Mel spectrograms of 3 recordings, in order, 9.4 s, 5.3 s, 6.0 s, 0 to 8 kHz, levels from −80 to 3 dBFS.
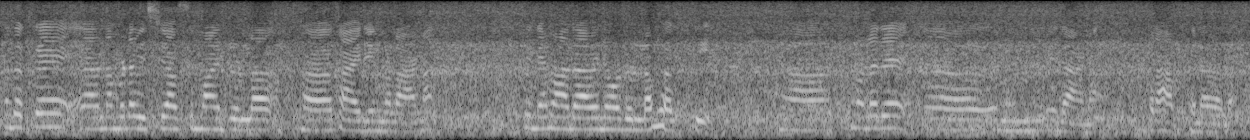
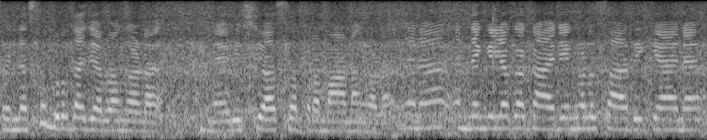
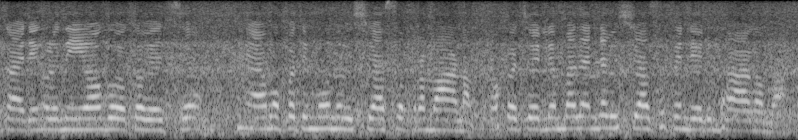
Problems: none marked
